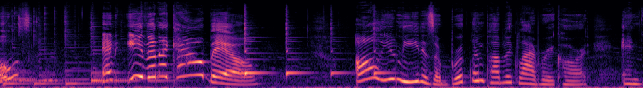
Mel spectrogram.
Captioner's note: violin sound; cow bell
